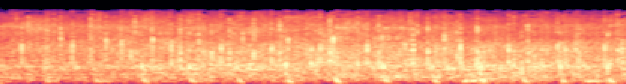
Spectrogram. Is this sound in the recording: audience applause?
yes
